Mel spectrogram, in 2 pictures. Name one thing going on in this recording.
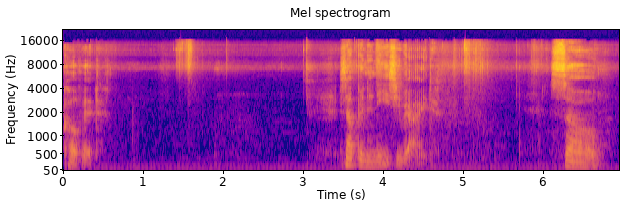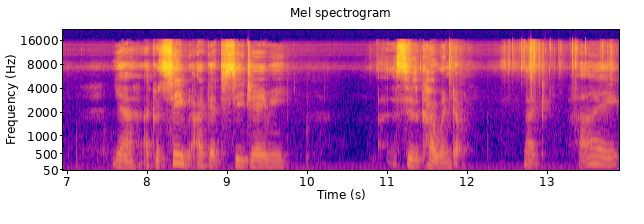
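A middle-aged woman talks calmly and closely into a microphone, with pauses.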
